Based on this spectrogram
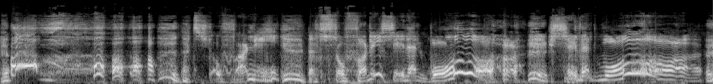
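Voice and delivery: shrieking high, hammed-up hilarity; drawn-out, high-pitched squeals of laughing delight; Jeremy cracking up. Podcaster mimics a listener loving the joke, hysterical glee. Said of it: "He was like".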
